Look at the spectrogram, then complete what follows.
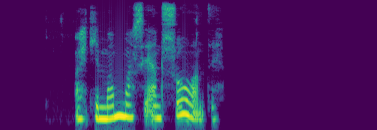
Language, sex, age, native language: Icelandic, female, 20-29, Icelandic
